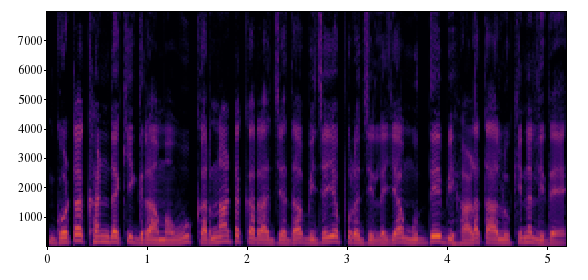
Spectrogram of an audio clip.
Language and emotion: Kannada, neutral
